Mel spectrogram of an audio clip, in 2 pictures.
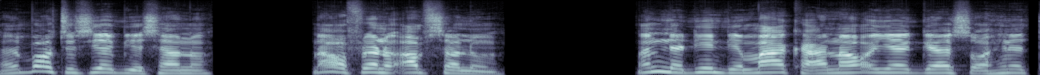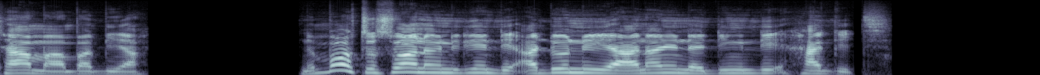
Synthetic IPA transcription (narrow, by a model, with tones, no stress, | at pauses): nã˨nɪ̃˨˦bɔː˦˨tʊ˨s̬i˦æ˨bi˨e˨sã˦nʊ̃˦ | nã˦wɔ˨fɾa˦nʊ̃˨ʔa˦bsa˨lɔ̃˨m | nã˨˦nɪ̃˦næ̃˨dĩ˦ndɪ˨˦ma˦kʰaː˨nã˦ɔ˦jɛ˦ɡɛ˦lsɔ˨ɦɪ̃˦nɪ̃˦tʰaː˦mã˨ba˦bi˦a˦ | nɪ̃˨bɔː˦˨tʊ˨sʊ˦a˦nʊ̃˦ɪ̃˨dĩ˦n˦dɪ˨ʔa̰˨do˦ni˦a˨nã˦nɪ̃˦næ̃˨dĩ˦ndɪ˦ha˦ɡɪ˨t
